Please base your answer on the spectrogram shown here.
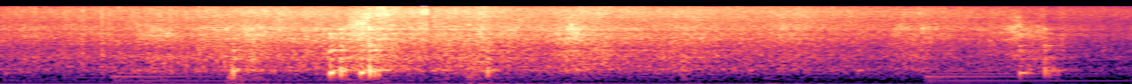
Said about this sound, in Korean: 사과도 익는 중간중간 저어주고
